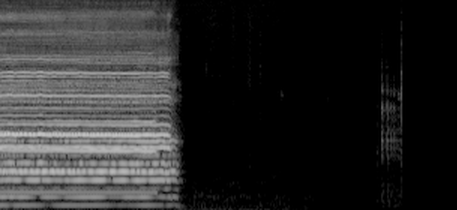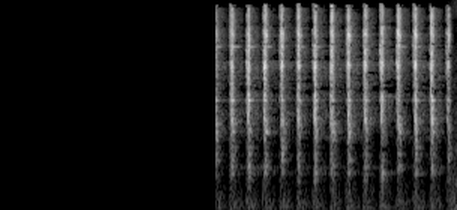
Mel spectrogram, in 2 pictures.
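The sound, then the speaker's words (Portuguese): A clock ticks as a time signal announcing the exact time, in a quick, steady rhythm, more than a dozen crisp ticks over about three seconds, after a sustained musical tone ends and a long stretch of near silence. “A luta pela educação pública gratuita e de qualidade informa a hora certa.”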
